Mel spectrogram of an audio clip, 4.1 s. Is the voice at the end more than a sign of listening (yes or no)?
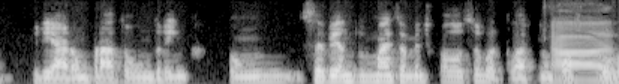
yes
